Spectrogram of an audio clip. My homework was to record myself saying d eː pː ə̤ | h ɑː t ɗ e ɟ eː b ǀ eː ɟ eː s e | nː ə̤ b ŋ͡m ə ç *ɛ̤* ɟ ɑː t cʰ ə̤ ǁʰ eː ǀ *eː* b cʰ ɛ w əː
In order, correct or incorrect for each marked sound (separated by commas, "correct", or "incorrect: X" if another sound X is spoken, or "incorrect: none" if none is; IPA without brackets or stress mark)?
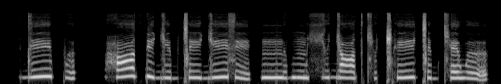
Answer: incorrect: ə̤, incorrect: e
